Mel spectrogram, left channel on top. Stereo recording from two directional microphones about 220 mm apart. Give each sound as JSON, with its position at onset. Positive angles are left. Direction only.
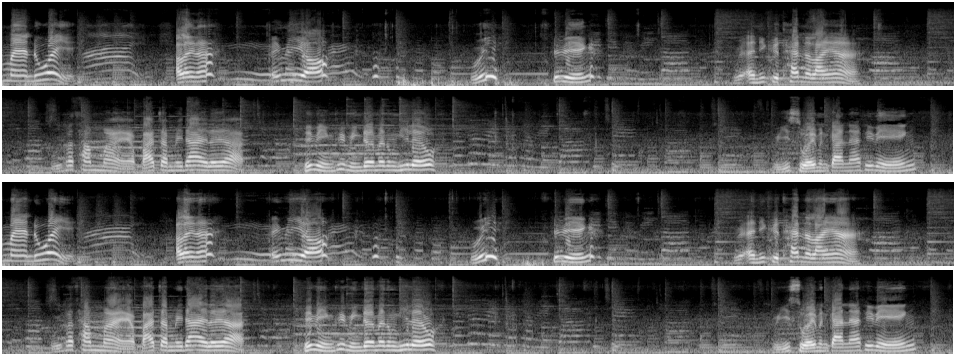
{"t": 0.0, "sound": "speech", "side_deg": -5}
{"t": 0.9, "sound": "music", "side_deg": 35}
{"t": 1.7, "sound": "speech", "side_deg": 0}
{"t": 4.7, "sound": "speech", "side_deg": -5}
{"t": 6.6, "sound": "music", "side_deg": 0}
{"t": 7.9, "sound": "speech", "side_deg": -10}
{"t": 9.7, "sound": "music", "side_deg": 0}
{"t": 10.5, "sound": "speech", "side_deg": -20}
{"t": 13.8, "sound": "music", "side_deg": 0}
{"t": 17.2, "sound": "speech", "side_deg": -15}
